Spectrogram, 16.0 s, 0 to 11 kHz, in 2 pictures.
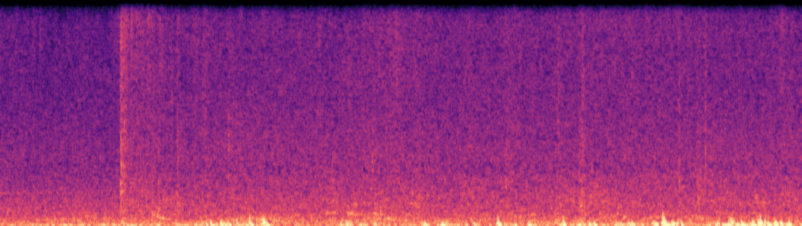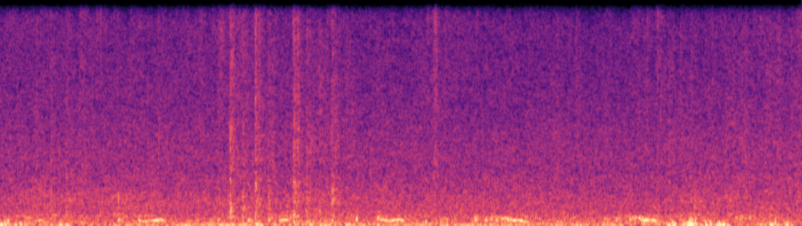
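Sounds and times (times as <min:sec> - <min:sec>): dove cooing: 0:08.4 - 0:15.5.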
